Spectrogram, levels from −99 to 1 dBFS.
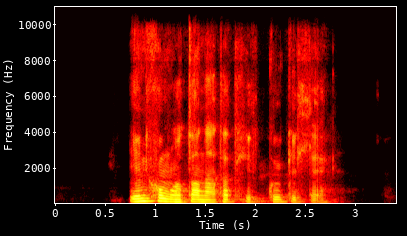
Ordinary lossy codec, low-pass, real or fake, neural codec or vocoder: Opus, 32 kbps; 9.9 kHz; fake; vocoder, 22.05 kHz, 80 mel bands, Vocos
